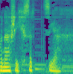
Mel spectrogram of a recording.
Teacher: V našich ostáva neznelé, ale v srdciach to neznelé to je len naznačené.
